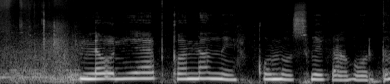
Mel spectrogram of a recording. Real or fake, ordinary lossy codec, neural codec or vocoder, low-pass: fake; none; codec, 44.1 kHz, 1.7 kbps, Pupu-Codec; none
